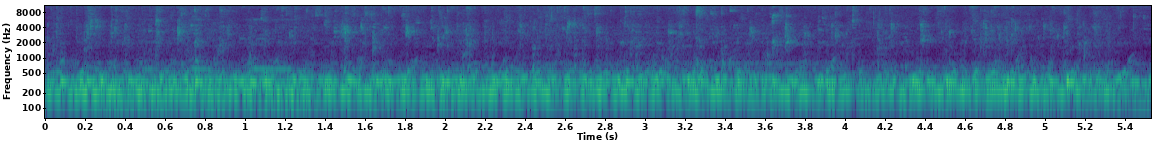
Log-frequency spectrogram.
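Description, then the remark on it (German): A steady, sustained "oo" voiced by three people at once through a tube into water as voice training, a low buzzing tone with bubbling gurgles running through it continuously for over five seconds. “Und wenn man eben die Stimme dabei trainieren will, dann spricht man ein lockeres, entspanntes U in den Schlauch.”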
